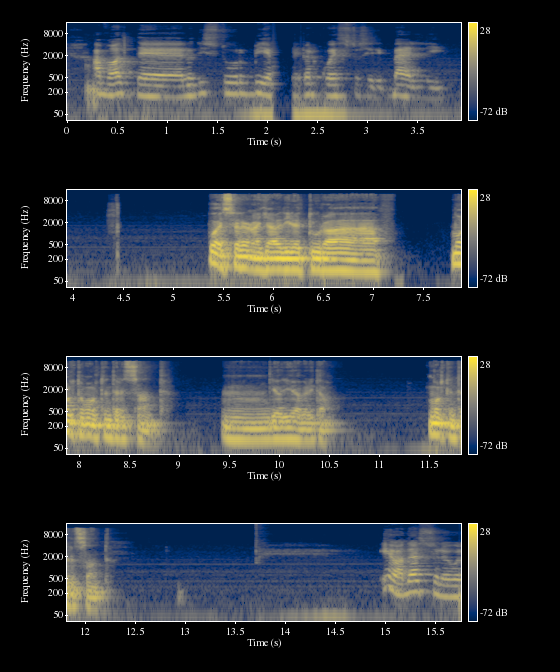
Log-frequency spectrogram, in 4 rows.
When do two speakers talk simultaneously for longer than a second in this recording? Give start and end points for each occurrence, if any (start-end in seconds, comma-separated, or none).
none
